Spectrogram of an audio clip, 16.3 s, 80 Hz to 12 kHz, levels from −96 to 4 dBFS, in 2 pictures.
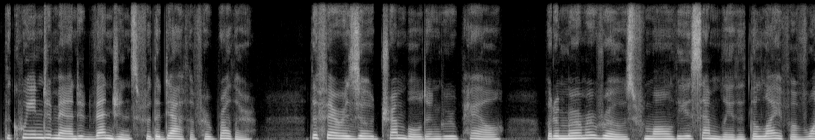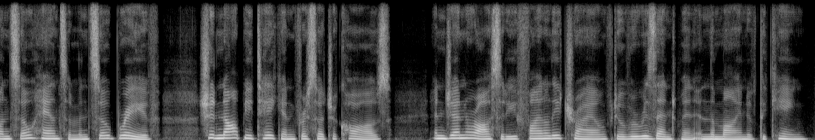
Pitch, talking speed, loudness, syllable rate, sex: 210 Hz, 200 wpm, -17 LUFS, 5.7 syllables/s, female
